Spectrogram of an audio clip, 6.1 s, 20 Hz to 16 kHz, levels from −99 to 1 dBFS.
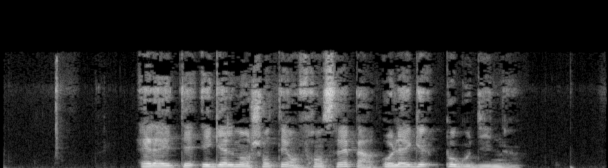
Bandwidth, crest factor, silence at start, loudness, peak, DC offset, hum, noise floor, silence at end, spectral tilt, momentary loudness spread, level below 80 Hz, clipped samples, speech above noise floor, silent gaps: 11.5 kHz; 18 dB; 0.55 s; -18 LUFS; -2 dBFS; under 0.1%; none; -66 dBFS; 0.9 s; -4 dB/octave; 17 LU; -58 dBFS; under 0.1%; 48 dB; none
